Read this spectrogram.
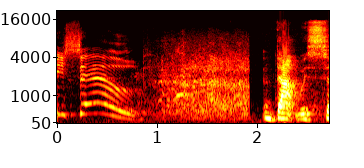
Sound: laughs

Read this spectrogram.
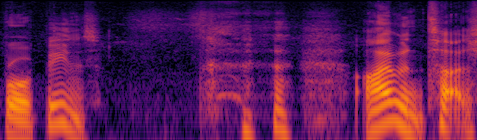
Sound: host chuckling

